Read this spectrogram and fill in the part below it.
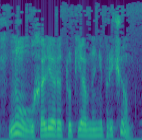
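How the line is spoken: Plain. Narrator (Russian): сказал профессор Свитчайлд

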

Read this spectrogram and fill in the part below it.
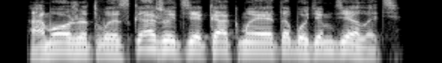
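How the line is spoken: Sudden shout. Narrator (Russian): Вдруг выкрикнул кто-то со стороны

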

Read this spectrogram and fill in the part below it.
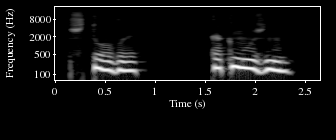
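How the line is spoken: Through gritted teeth. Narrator (Russian): Проговорила я практически сквозь зубы

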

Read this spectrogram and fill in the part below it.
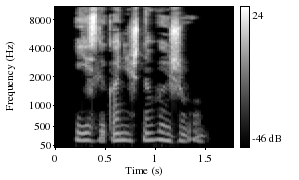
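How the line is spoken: Very quiet. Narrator (Russian): добавил совсем тихо

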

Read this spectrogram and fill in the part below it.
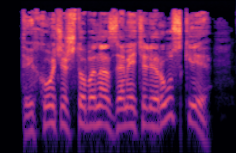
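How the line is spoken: Angry shouting. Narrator (Russian): кричал он на перепуганного егеря

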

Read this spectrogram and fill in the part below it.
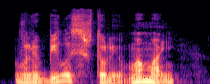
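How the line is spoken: Daughter, short laugh. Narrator (Russian): хохотнула дочь

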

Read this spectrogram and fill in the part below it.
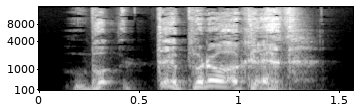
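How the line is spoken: Hoarse rasp, coughing blood. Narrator (Russian): харкая кровью, прохрипел смертник

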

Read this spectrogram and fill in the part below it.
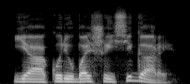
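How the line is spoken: Plain. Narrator (Russian): ответил Аркадий

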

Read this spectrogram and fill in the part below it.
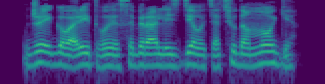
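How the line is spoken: Father grumbling. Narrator (Russian): пробурчал папа

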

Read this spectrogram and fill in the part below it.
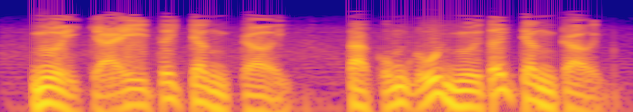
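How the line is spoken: Shouted threat. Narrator (Vietnamese): giọng Âu Dương Phong quát

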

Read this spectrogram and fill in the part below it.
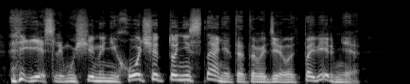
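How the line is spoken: Snort. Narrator (Russian): Эдмунд хмыкнул

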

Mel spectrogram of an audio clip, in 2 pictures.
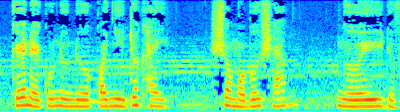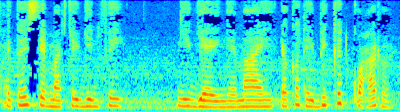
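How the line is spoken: Soft, gentle. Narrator (Vietnamese): Phương Hàm nhẹ nhàng nói

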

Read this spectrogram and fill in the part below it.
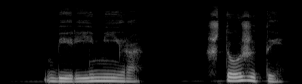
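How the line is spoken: Hoarse mutter. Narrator (Russian): хрипло пробормотал Горын

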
